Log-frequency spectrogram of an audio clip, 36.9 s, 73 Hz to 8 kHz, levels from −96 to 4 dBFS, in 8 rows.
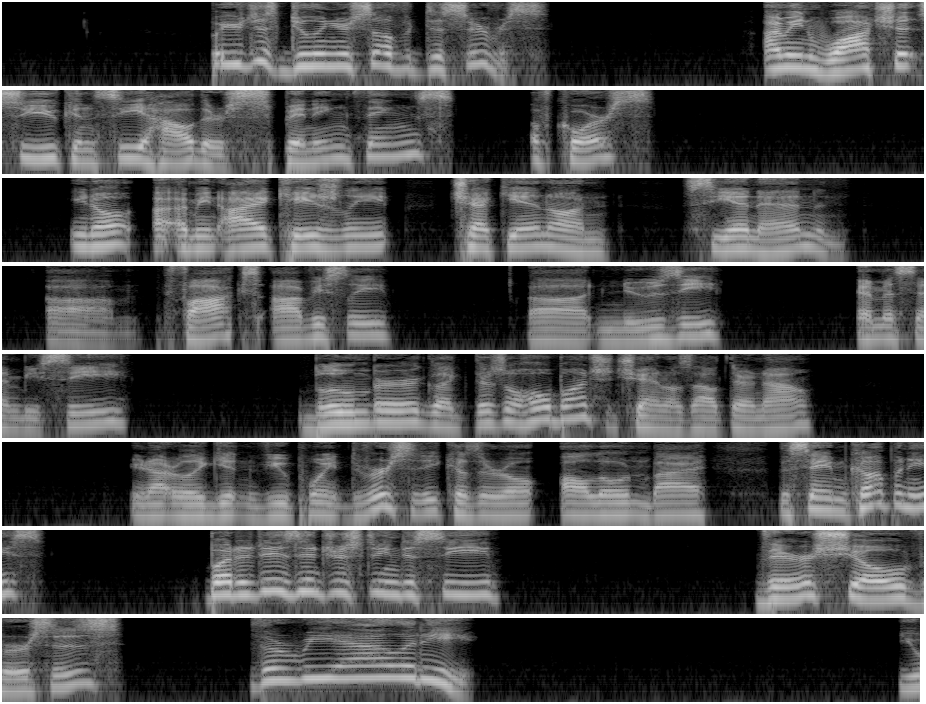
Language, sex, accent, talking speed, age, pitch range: English, male, American, 120 wpm, 30-49, 115-185 Hz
